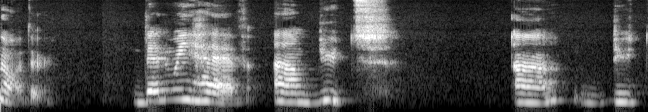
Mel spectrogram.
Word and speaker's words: but: Then we have un but. Un but. So it's not a but like in English, right?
